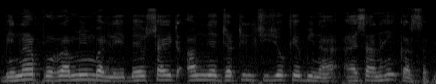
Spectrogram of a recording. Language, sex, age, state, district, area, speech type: Hindi, male, 45-60, Madhya Pradesh, Chhindwara, rural, read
